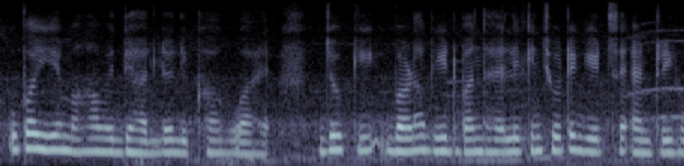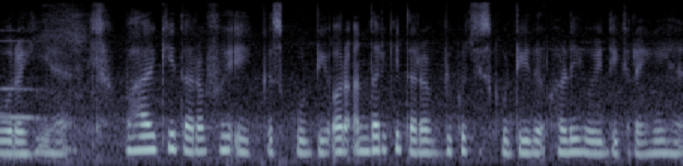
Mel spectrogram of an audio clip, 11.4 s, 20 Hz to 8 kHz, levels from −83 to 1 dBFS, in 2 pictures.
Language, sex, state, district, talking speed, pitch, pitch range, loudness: Hindi, female, Maharashtra, Nagpur, 185 wpm, 195 Hz, 180-210 Hz, -30 LUFS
